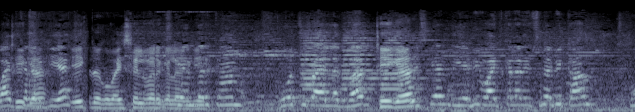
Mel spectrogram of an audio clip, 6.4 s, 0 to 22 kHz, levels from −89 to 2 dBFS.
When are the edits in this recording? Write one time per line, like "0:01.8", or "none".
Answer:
0:00.9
